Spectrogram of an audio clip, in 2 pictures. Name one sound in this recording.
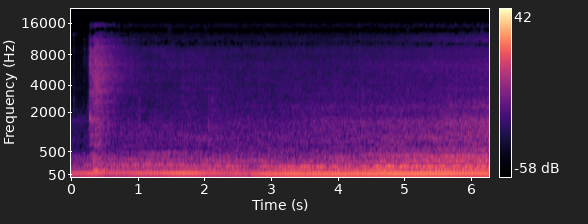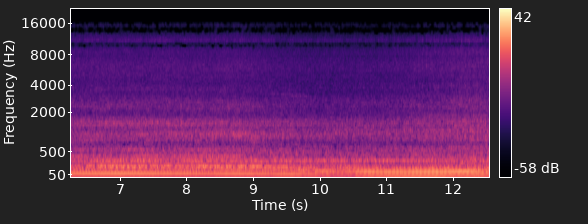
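A large overhead door rises with a steady motor hum and rattle, heard in a big echoing space.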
